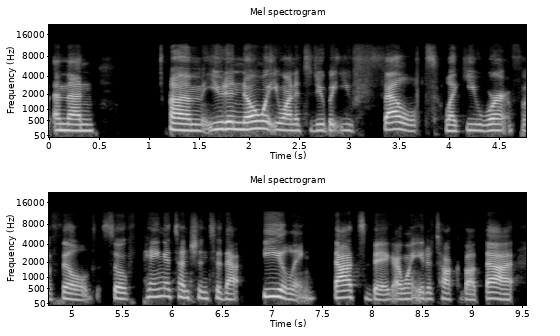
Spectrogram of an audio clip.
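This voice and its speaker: A woman's voice: fairly low pitch, no echo, studio quality. A woman hosting a podcast, chatty and enthusiastic, swearing casually as she responds to her guest. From United States. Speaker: podcast host.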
